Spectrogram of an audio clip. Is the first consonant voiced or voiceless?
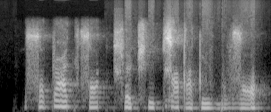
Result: voiceless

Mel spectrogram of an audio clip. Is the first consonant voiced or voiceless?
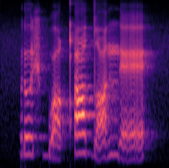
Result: voiced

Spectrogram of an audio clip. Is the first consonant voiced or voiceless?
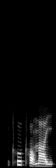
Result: voiceless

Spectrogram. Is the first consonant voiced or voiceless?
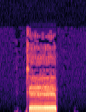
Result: voiceless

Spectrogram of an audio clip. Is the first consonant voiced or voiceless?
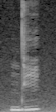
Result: voiced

